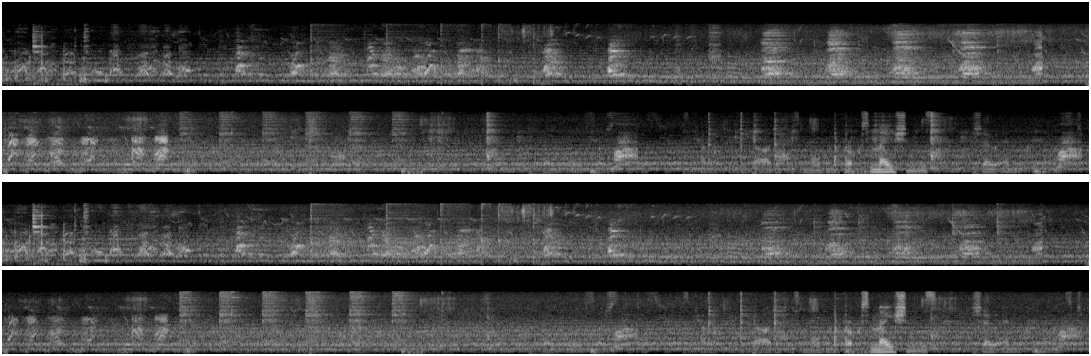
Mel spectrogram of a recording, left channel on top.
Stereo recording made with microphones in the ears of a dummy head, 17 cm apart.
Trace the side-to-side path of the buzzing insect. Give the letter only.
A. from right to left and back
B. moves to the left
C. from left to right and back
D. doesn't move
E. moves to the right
A.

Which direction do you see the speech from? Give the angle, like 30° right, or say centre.
70° right.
